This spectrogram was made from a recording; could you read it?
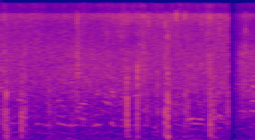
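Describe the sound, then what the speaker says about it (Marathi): Light monsoon rain patters steadily on a surface at Matheran hill station, with scattered louder drops and faint voices in the background. "थोडा थोडा पाऊस चालूच आहे"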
